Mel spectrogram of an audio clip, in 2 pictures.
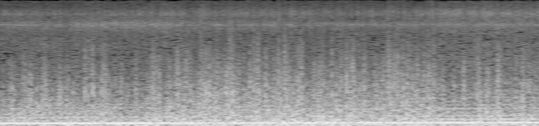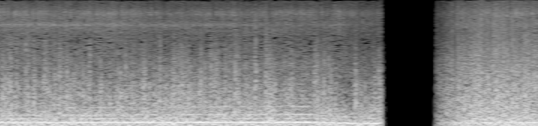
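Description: A motorcycle engine idles with a steady low hum.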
